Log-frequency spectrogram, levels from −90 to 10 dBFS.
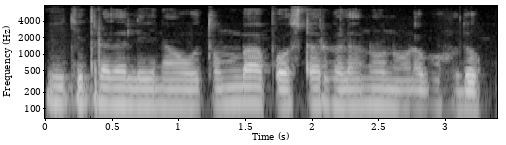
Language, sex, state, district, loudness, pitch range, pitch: Kannada, male, Karnataka, Bangalore, -18 LUFS, 115-120 Hz, 115 Hz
